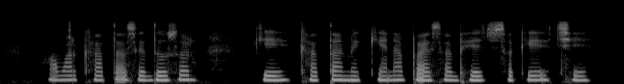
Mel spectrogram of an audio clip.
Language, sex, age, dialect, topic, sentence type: Maithili, female, 25-30, Eastern / Thethi, banking, question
